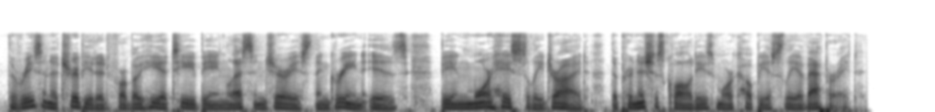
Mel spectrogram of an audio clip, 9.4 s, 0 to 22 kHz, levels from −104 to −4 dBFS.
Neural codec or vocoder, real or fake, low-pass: none; real; 7.2 kHz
